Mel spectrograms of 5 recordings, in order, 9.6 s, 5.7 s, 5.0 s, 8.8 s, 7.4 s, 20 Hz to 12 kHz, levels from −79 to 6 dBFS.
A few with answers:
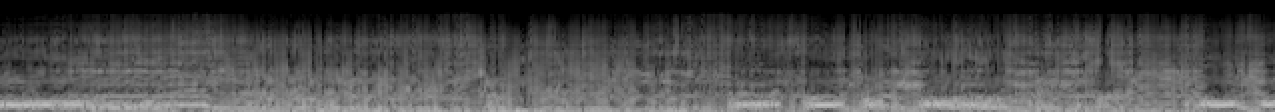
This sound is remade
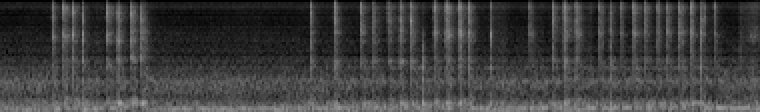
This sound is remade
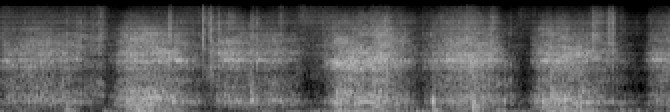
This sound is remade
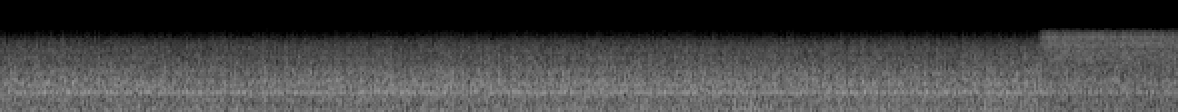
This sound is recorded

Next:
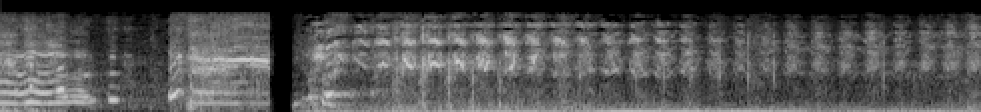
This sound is recorded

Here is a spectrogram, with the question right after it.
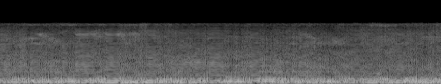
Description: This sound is remade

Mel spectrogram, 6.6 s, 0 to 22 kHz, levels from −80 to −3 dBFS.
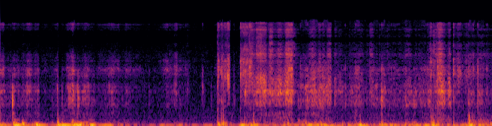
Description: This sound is recorded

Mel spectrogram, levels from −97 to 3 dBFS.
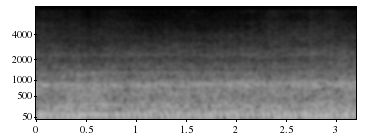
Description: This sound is remade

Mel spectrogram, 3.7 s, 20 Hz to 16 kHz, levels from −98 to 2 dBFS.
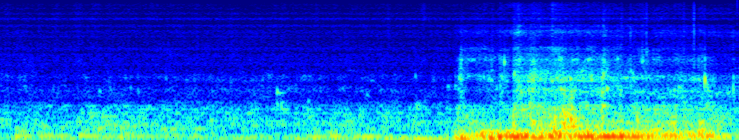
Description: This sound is remade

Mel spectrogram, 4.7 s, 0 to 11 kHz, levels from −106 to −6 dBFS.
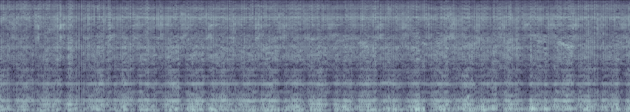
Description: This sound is remade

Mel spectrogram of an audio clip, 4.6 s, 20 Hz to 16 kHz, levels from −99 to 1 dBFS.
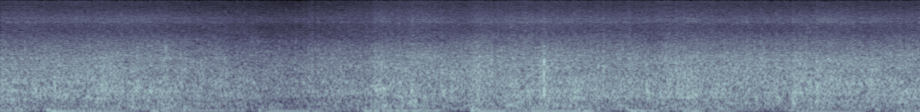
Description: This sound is remade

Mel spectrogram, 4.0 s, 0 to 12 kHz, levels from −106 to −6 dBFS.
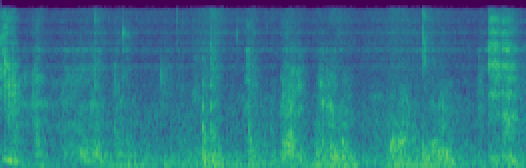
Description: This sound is remade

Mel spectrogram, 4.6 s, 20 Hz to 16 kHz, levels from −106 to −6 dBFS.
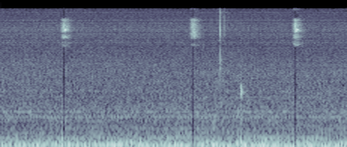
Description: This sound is remade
